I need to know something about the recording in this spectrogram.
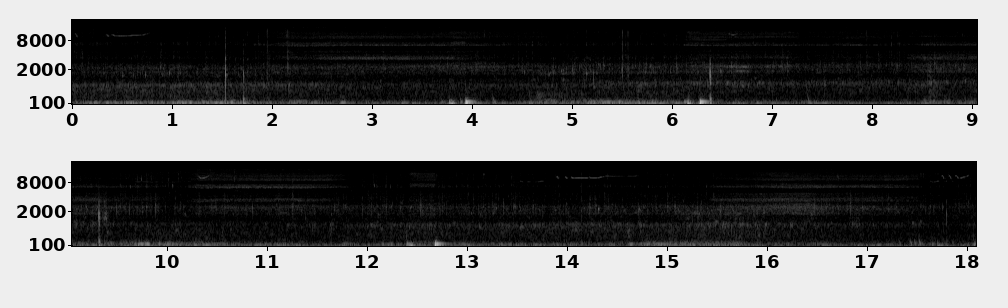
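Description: Bubbles from a diver's breathing gurgle and rumble underwater.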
